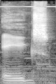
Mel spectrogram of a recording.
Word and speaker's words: AGWS: Uh AGWS is an acronym. They shorthand pronounce it as eggs.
